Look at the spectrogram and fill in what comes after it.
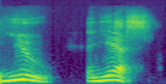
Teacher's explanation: the tongue moves up to the the palatal region and there's some movement there some gliding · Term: palatal approximate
